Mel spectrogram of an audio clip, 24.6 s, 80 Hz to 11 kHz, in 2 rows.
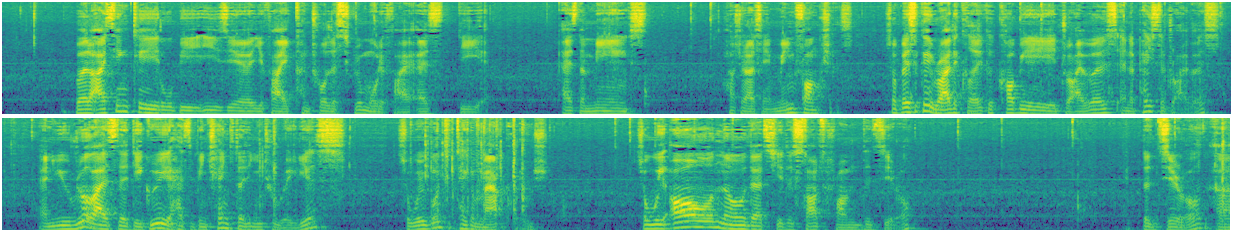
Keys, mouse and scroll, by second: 6.9-10.0 right drag, 10.2-11.7 right drag, 11.7 middle click, 12.3-14.9 drag, 14.9 ctrl+a, 18.9 click, 19.7-22.4 drag, 23.9-24.5 drag.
